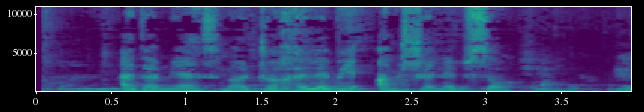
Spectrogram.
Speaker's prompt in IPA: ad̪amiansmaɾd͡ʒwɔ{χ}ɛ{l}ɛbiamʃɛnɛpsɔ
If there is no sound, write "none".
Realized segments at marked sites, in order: χ, l

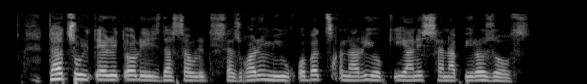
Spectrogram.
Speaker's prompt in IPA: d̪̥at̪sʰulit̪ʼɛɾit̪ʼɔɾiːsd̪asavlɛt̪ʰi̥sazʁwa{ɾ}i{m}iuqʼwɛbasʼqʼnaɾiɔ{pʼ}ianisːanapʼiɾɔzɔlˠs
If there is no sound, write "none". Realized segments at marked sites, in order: ɾ, m, kʼ

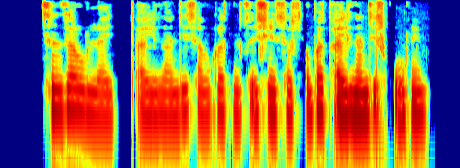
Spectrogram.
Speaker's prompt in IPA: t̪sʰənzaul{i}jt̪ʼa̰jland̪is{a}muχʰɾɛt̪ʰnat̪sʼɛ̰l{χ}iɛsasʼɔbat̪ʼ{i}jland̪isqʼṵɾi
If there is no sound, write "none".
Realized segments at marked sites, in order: a, a, ʃ, a

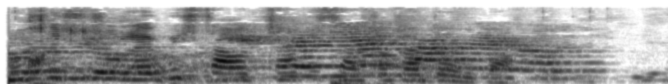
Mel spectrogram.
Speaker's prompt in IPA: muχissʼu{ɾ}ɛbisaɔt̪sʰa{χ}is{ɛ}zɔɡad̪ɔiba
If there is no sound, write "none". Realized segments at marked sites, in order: l, χ, a

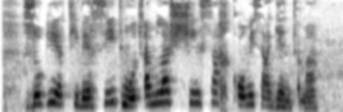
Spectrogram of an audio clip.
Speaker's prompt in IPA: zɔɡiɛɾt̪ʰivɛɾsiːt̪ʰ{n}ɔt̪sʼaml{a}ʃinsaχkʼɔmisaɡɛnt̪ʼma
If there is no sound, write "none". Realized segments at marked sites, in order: m, a

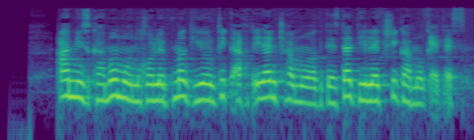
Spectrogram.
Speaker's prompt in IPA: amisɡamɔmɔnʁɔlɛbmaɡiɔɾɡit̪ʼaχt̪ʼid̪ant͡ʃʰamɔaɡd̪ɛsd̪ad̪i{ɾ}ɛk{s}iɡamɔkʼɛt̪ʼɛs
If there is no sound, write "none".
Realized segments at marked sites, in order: l, ʃ

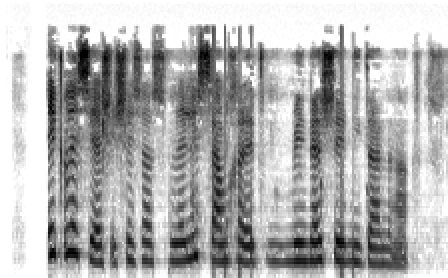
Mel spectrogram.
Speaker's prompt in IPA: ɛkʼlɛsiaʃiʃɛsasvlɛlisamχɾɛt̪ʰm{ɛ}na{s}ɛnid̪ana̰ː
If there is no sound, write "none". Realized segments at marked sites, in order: ɛ, ʃ

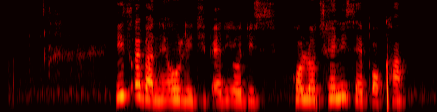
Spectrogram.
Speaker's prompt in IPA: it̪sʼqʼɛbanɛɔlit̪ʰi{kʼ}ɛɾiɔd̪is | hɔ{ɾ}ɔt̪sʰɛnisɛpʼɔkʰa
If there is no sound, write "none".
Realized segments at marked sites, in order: pʼ, l

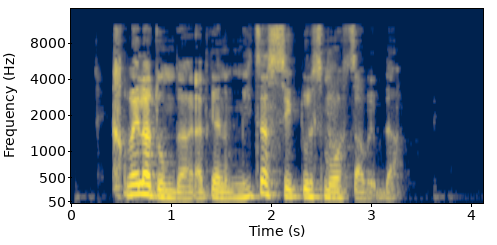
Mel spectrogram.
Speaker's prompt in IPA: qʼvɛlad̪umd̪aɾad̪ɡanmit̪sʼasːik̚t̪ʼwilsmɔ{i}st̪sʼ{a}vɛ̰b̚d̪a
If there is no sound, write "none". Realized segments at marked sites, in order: a, a

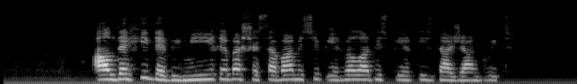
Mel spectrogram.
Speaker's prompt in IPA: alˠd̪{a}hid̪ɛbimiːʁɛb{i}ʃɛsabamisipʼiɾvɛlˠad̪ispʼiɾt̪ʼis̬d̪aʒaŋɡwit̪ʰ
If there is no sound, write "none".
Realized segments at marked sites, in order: ɛ, a

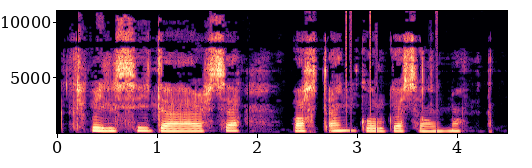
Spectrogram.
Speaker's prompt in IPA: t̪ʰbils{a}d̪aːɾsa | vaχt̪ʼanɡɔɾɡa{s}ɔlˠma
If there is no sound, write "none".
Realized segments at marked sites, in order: i, s

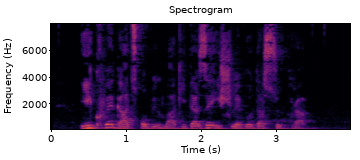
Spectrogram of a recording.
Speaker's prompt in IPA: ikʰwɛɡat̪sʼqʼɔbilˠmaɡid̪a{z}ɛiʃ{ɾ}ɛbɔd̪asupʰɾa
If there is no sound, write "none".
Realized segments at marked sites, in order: z, l

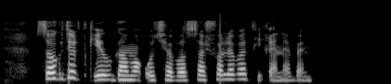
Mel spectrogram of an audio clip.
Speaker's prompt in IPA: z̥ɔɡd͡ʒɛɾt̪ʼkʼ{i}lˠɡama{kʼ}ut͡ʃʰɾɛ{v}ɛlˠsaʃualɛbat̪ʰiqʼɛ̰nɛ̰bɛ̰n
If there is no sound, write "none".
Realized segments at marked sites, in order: i, qʼ, b

